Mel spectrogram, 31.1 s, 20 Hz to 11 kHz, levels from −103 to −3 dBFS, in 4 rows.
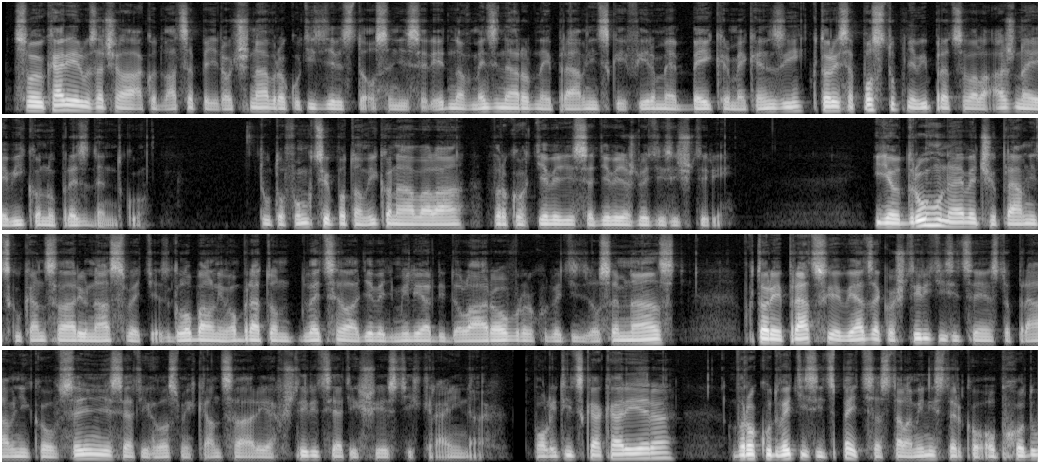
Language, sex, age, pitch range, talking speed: Slovak, male, 40-59, 95-115 Hz, 135 wpm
